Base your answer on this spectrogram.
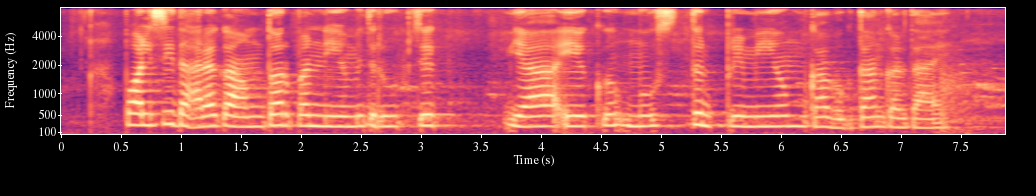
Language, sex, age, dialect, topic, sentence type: Hindi, female, 18-24, Kanauji Braj Bhasha, banking, statement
